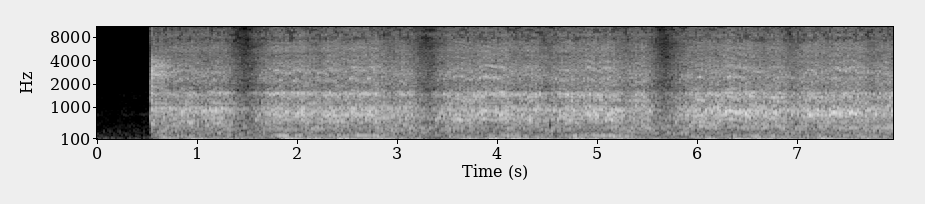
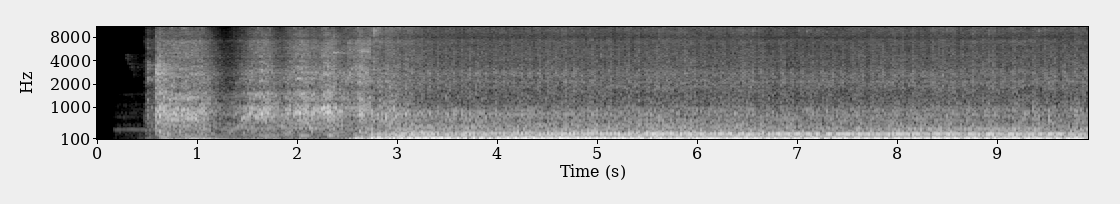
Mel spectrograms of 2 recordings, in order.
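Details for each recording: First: C6 Corvette with a junkyard engine on a Holley Terminator X, first start attempt: the starter churns in rising and falling pulses but the engine never fires. Owner suspects the battery; the injectors get no power. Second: Chevrolet C6 Corvette with junkyard engine and Terminator X ECU, after fixing power so injectors get clean power: brief crank, then it catches and settles into a deep, even idle rumble; normal idle.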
